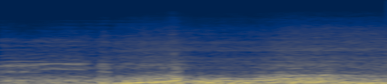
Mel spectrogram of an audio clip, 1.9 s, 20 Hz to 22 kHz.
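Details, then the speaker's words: Ferrari 365 GT 2+2 that lost power while driving, starting after running the electric fuel pump: the engine catches and rumbles unevenly and lumpily, with its carburetors possibly starved because the electric fuel pump is suspected of giving too little flow. "give it a few more seconds it should have filled by now but I suspect that this fuel pump is just not running enough flow we may have to just put a new fuel pump in anyway"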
